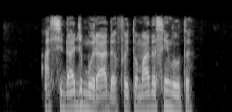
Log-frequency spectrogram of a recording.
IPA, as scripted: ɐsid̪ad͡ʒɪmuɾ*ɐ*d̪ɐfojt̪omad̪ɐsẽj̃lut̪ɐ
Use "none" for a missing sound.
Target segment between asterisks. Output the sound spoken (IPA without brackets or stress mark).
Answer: a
